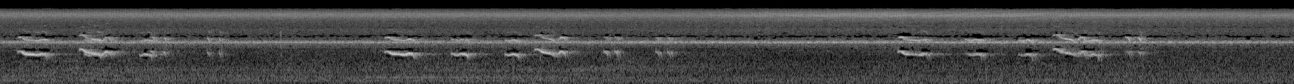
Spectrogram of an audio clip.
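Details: A pair of toucans outside a studio window trade repeated bouts of quick, descending yelps, two main runs of several notes each, with a constant high-pitched insect chorus in the background.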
